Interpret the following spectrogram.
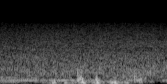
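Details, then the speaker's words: Box fan on medium, measured at 0.81 A and 100 W: soft whooshing airflow over a low motor hum, steady with no rattle or scraping; fan running normally. "and it's high. Very powerful [Music] fan."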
